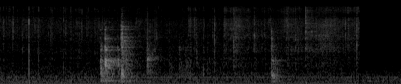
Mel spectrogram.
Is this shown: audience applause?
no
